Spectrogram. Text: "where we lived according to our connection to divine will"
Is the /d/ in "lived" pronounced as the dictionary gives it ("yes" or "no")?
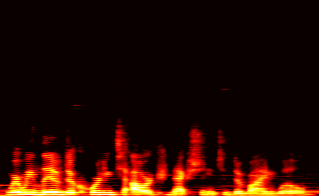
yes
